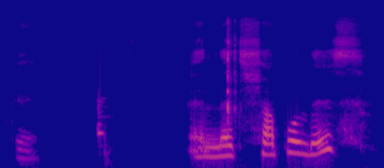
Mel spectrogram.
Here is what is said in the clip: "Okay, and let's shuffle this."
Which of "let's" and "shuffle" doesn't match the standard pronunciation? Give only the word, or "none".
shuffle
